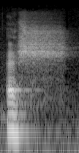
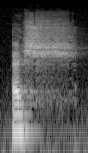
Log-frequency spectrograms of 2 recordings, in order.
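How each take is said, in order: First: The sh sound is long and spread. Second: The sh sound is long and spread.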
